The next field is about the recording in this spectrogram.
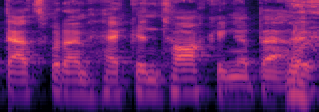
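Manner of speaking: ordinary delivery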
